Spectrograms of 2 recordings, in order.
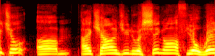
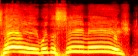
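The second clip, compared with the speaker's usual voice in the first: higher, slow excited exclamation; 7 semitones higher, 4 dB louder, slower than usual. Real, not acted. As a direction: gush it out.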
